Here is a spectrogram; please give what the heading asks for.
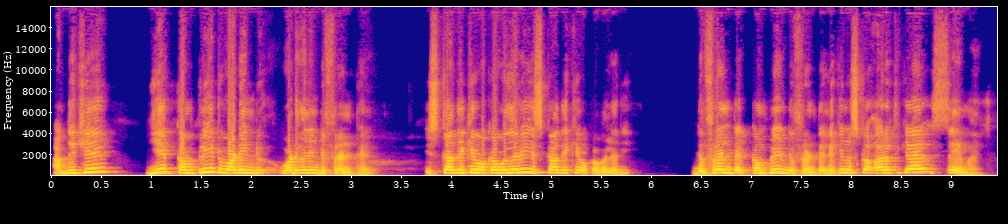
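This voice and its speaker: A man's voice: extremely high pitch, expressive, fairly quick, darkish tone. A man teaching a lesson, spelling words out letter by letter and asking himself questions as he explains. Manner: repetitive, rhetorical questions. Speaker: English teacher.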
